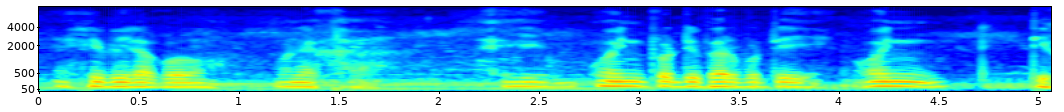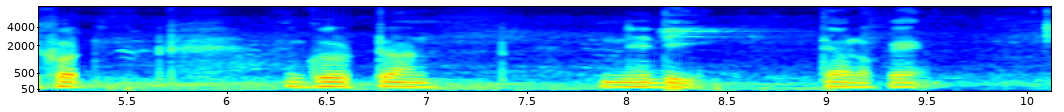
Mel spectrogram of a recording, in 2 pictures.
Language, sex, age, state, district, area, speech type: Assamese, male, 45-60, Assam, Goalpara, urban, spontaneous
